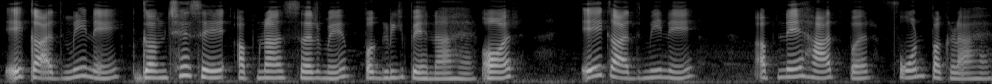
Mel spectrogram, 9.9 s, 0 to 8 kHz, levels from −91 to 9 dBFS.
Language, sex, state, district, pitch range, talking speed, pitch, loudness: Hindi, female, Andhra Pradesh, Anantapur, 220-255 Hz, 125 wpm, 235 Hz, -32 LUFS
